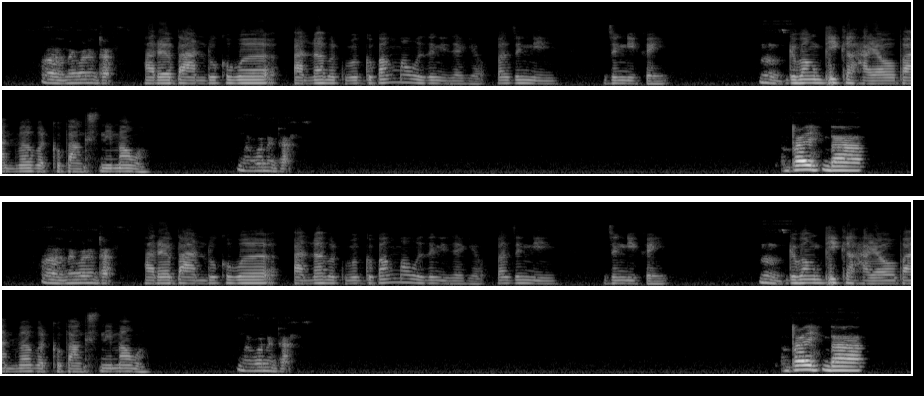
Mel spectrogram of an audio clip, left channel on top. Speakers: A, on the right; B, on the left.
A: ओ नांगो नोंथां।
B: आरो बानलुखौबो बानलु आबादखौबो गोबां मावो जोंनि जायगायाव बा जोंनि जोंनिखै।
A: उम
B: गोबां बिगा हायाव बानलु आबादखौ बांसिनै मावो।
A: नंगौ नोंथां ओमफाय दा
